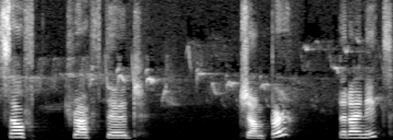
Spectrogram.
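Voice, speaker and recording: The tone is bright and sharp. The delivery comes at a very slow pace. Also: woman. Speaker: knitting vlogger. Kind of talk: casual vlog chat. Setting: outdoors. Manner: speaking loudly.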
